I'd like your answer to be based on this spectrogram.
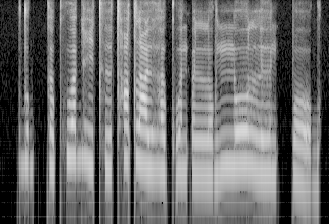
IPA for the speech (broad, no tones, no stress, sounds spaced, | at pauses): d̪ o ɡ kː ɐ kʷʰ ɐː ɡ ɦ i t̪ʰ ɨ t̪ʰ a tˤ l ɨː ɦ ɐ kʷʼ ɐː n ʔ ɵ lː o ɡ nː oː lː ɨː n pː oː ɡ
